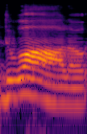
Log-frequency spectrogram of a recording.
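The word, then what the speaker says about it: duolo: Whenever you have a UO, usually it's open. So it's duɔlo. So notice the stressed O is open. The unstressed, we know all the unstressed are closed. So it's open O, closed O.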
